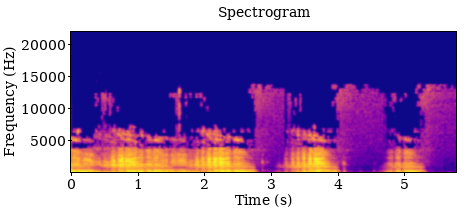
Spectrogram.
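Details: A bullfrog congregation calls at 54 degrees on an intense morning, with green frogs nearby. A long, loud stretch of overlapping low croaks gives way to shorter bursts separated by brief gaps.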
